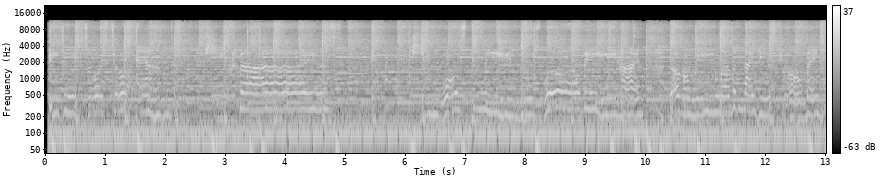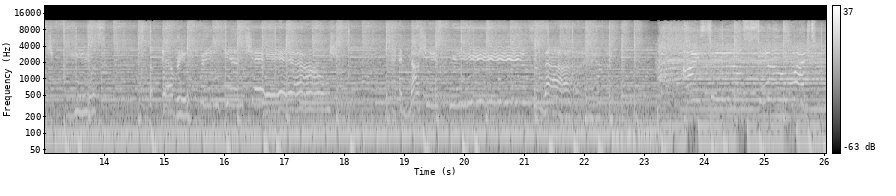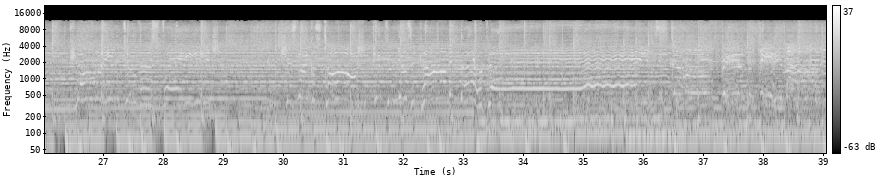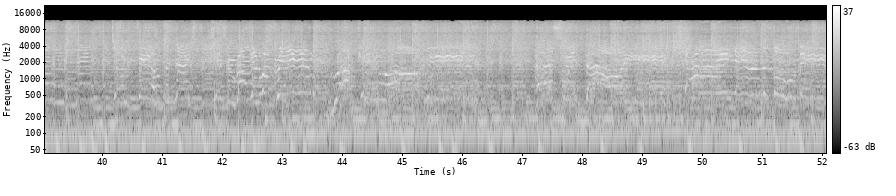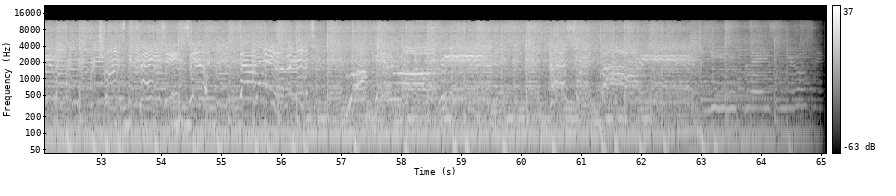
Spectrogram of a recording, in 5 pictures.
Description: Category: Melodic Rock
vocals
guitars
keyboards
bass
drums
